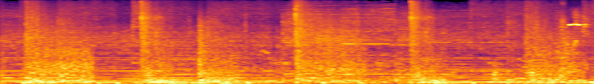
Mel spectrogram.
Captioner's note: gunshots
